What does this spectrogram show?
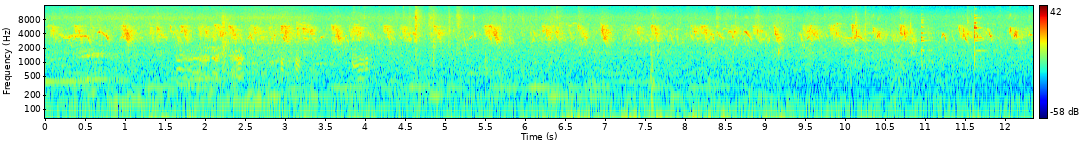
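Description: Birds chirping rapidly and continuously, over low held tones that change pitch every second or so.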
